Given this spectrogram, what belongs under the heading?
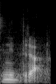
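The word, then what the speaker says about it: निद्रा: called nindra Nidra Nidra when it comes to Pi Dr change d r assimilates to D and becomes Nida n i d d a long a Nida or Nidra Nidra in Sanskrit it's Nidra nid bangas bang bangas then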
